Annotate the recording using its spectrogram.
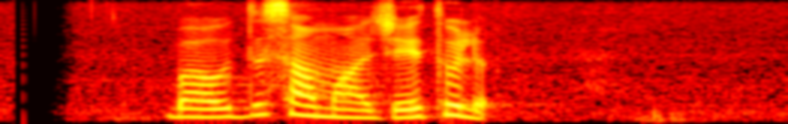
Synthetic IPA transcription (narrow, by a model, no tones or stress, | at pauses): bawd̪samad͡ʑet̪ulə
